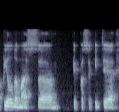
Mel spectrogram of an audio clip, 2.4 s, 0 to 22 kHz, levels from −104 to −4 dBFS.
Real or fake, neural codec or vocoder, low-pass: real; none; 7.2 kHz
